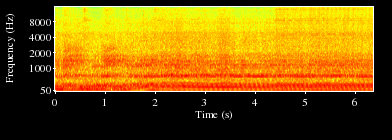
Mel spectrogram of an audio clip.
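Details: 2005 Yamaha TTR250 that had sat for years without starting, after replacing a too-long carburetor needle that blocked fuel: catches and settles into a steady, even idle with a clean rev blip, no ticking or misfire; normal running.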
